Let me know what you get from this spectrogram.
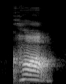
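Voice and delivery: "car" in British English with the final R silent, like "cah". Shown as a demonstration. Teacher showing Spanish learners a British "car" with a silent R. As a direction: say "car" with no R at the end. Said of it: "Si termina en R, no se pronuncia".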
